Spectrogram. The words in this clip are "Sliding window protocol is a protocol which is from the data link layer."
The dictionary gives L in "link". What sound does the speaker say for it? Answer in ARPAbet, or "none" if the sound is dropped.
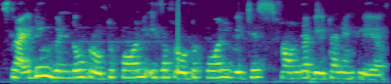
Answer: N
